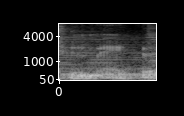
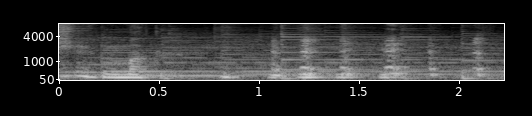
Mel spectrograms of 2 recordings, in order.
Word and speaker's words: Schumacher: I'm Shoemaker. This is my wife, Damon Shoemaker. Schumacher. People mispronounce it all the time. It's Schumacher.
